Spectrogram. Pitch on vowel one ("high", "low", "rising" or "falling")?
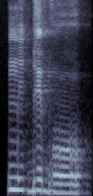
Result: falling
